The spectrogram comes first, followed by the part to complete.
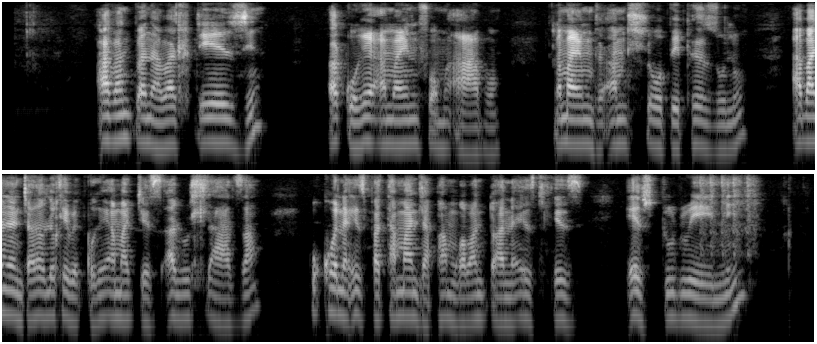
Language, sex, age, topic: North Ndebele, male, 50+, education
